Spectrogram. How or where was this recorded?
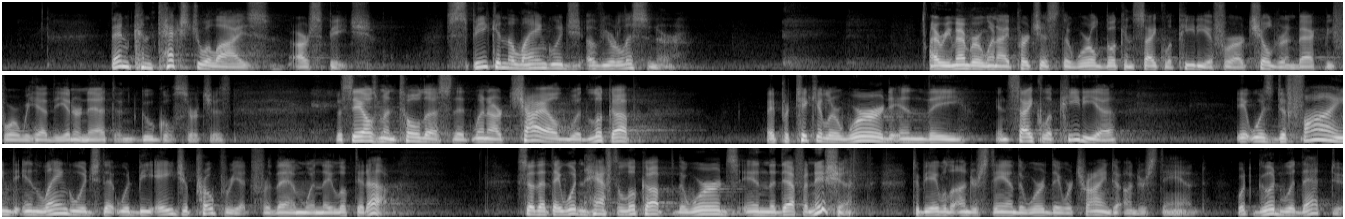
large echoing room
